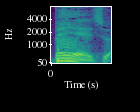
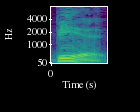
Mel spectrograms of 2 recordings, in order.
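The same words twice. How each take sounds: First: Bears with an open "air" vowel. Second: Beer with an "ee" glide, as in ear; close vowel. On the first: Host models for learners, Bears with "air" vowel. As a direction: say Bears to rhyme with chairs. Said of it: "pronouncing E and A". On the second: Host models for learners, Beer with "ear" vowel. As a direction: say Beer to rhyme with near. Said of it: "That's a beer". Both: Shown as a demonstration.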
